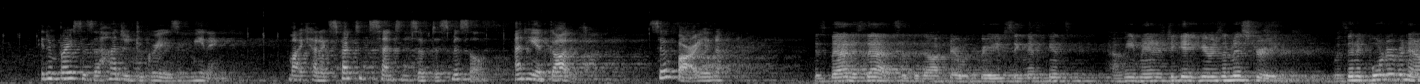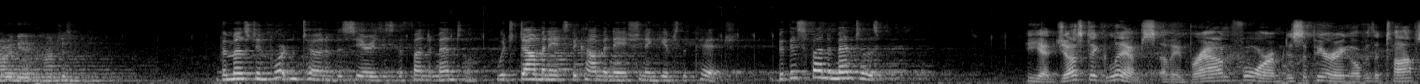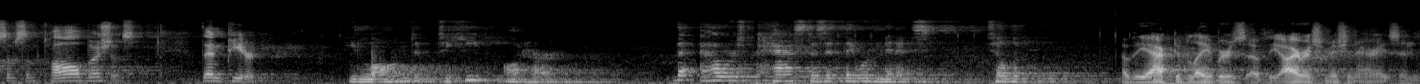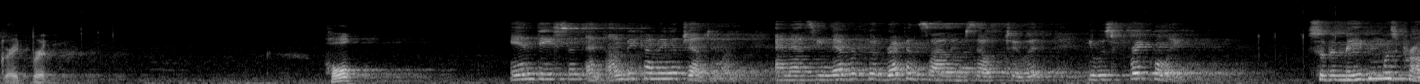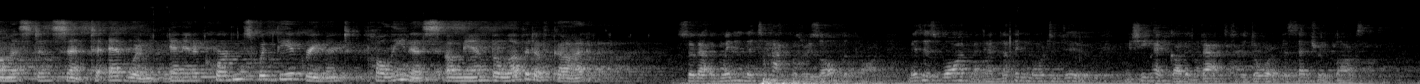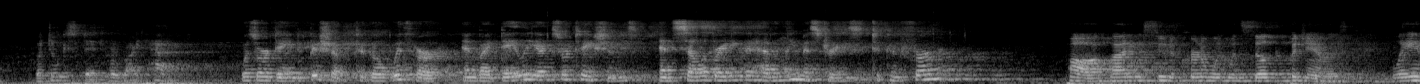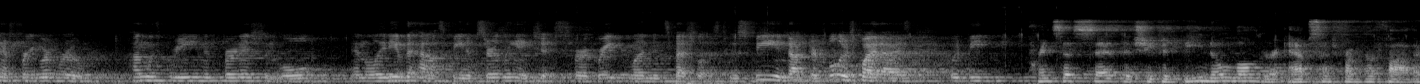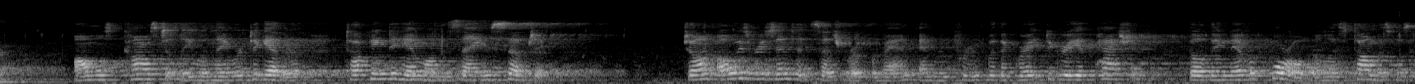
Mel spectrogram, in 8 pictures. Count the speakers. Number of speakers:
9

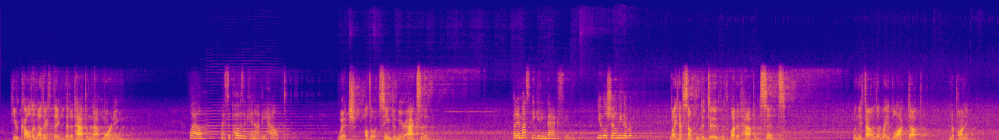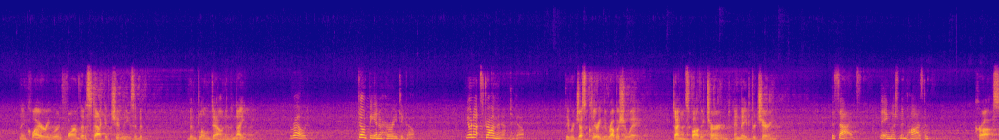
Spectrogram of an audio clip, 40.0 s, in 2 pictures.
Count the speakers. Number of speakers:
2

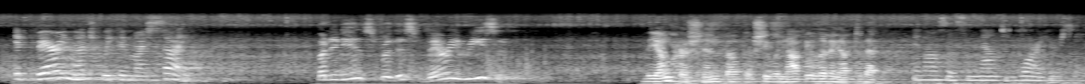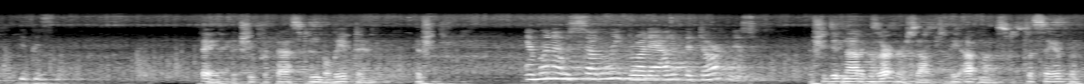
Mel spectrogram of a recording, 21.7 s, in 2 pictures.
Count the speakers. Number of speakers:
4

